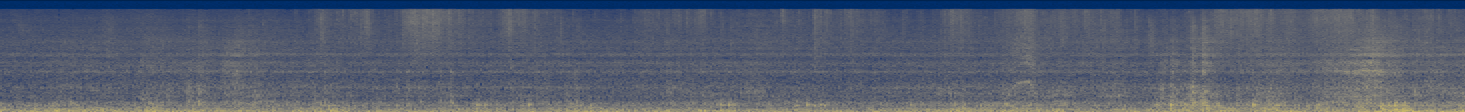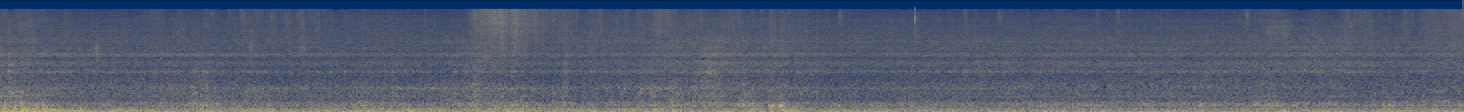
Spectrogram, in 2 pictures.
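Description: Running noise of a Hankyu Takarazuka Line express train at speed, heard from inside the passenger car: a steady rumble of wheels on rail with a faint steady high whine, swelling louder about halfway through.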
